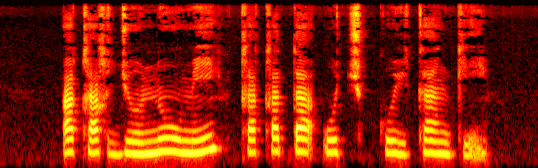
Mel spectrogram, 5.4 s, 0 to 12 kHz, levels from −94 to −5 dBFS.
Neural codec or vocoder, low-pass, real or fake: none; 10.8 kHz; real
